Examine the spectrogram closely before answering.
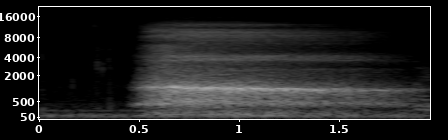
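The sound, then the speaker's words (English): A single deep, hot inhaled breath, an airy hiss that starts abruptly, peaks quickly and then slowly tapers off over about a second and a half, heard alone. “that is inhale a hot breath”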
